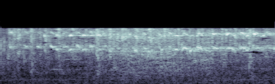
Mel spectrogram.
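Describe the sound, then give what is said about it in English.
High, shrill rubbery squeaks and squeals stream continuously as a balloon is twisted and rubbed into a balloon animal, with wavering pitch and steady loudness throughout and no voices. “All right, and now it's time for fun balloon animals.”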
